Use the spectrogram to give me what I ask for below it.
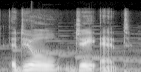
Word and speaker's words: ebullient: The very first word that jumped out at me was ebullient, and it's pronounced ebullient.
